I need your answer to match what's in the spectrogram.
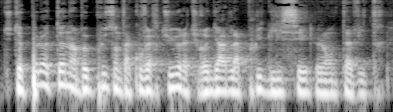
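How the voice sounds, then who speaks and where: Guy reading a story out loud, soft and slow-ish, warm mellow voice, echoey room. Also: medium pitch. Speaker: reader. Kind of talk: reading a literary text aloud. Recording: roomy echo.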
